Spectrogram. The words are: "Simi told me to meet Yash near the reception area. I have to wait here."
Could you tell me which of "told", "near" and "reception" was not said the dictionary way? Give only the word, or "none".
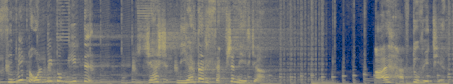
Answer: near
